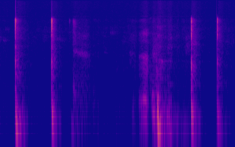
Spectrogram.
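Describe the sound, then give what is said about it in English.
Fingers tap on a computer keyboard to imitate a small tapping, giving a few quiet, sharp clicks: three spaced taps, a brief cluster of softer knocks, then two more crisp taps. “Tapping on the keyboard. Okay. So that's what I was hearing, something like that.”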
